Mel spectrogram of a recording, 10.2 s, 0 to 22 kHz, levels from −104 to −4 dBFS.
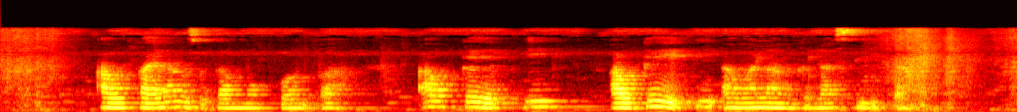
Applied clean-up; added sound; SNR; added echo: none; none; none; reverberation time 0.8 s.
